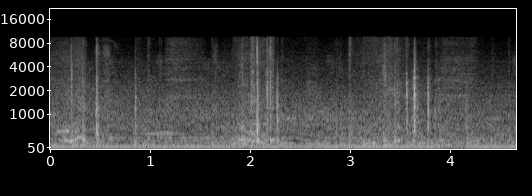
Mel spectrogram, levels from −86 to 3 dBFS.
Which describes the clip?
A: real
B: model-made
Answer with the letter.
A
